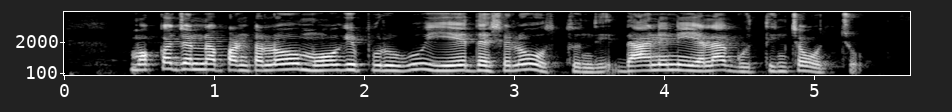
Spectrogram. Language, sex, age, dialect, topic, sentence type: Telugu, female, 25-30, Telangana, agriculture, question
